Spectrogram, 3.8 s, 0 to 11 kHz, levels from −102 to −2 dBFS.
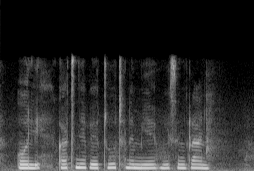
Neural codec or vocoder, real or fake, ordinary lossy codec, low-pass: none; real; MP3, 64 kbps; 7.2 kHz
